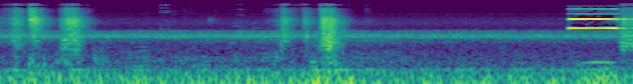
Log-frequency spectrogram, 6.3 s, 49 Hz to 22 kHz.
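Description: Electronic angle torque wrench being pulled slowly on a cylinder-head bolt, with a few faint clicks. Near the end the wrench gives a high electronic beep, signalling that the bolt has reached its target 90-degree torque angle.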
